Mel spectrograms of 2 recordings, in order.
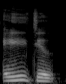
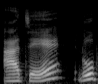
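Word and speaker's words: -ase: 그리고 효소의 이름은 영어로 에이즈 또는 아제로 발음합니다.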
